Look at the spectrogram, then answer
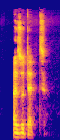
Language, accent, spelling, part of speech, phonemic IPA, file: French, France, azotate, noun, /a.zɔ.tat/, LL-Q150 (fra)-azotate.wav
- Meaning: nitrate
